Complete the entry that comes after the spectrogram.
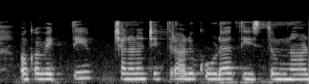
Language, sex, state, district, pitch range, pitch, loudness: Telugu, female, Telangana, Komaram Bheem, 245-255 Hz, 250 Hz, -16 LUFS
